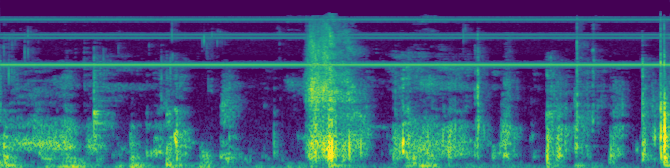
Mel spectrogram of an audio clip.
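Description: Quiet close-up eating sounds: a person chewing rice and buffalo meat, with small wet squishes and clicks of fingers mixing rice on a steel plate. One louder noisy burst comes about three seconds in.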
